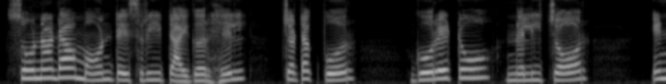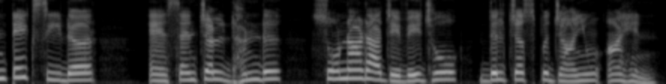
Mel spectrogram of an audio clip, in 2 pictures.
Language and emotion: Sindhi, neutral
